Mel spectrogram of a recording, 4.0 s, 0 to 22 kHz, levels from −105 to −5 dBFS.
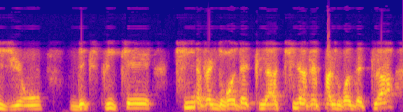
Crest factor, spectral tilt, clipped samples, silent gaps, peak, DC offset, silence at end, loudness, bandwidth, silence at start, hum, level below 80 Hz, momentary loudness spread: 16 dB; -7.5 dB/octave; under 0.1%; none; 0 dBFS; under 0.1%; 0 s; -15 LUFS; 6.6 kHz; 0 s; none; -60 dBFS; 6 LU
